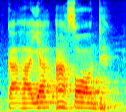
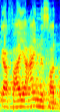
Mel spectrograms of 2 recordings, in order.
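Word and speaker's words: كهيعص: Ada yang baca kaf haya ain sod itu kahaya asod dibacanya. Kahaya asod. Berarti kan tidak baca. Kalau tidak tahu itu tadi kan bacanya kaf haya ain sod kan?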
